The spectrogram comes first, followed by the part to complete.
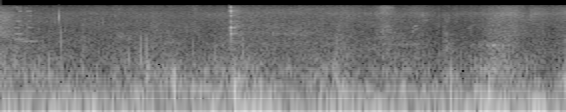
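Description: Faint rustling and a few light ticks of a hand moving over a dry, crumbly garden bed, over a steady outdoor background hiss.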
